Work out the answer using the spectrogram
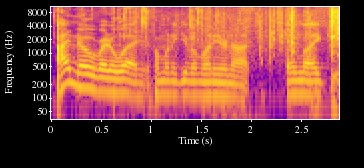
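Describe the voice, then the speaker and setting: Fast-talking crude man over gunfire. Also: mid-range voice. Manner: fast, crude, laughing storyteller. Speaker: streamer. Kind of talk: casual chat. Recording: loud gunfire noise behind.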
